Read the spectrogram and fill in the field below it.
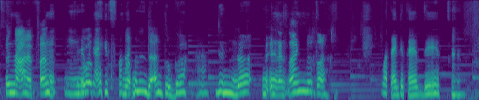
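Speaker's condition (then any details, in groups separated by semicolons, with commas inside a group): Cerebral palsy; from birth, premature, physical limitations; communicates smoothly in conversation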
